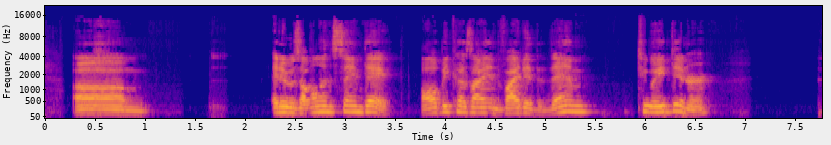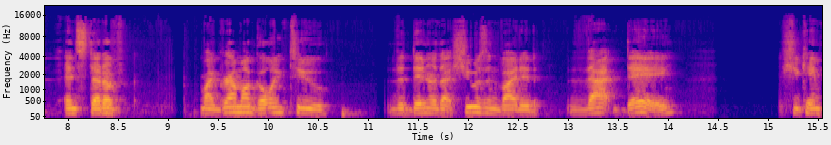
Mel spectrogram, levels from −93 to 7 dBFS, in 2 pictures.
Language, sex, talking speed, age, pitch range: English, male, 125 wpm, 20-39, 120-160 Hz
